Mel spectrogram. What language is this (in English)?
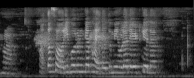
Marathi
